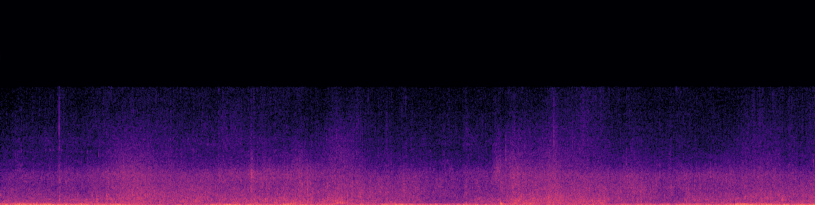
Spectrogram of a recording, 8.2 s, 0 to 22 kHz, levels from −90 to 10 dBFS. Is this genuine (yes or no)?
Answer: yes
